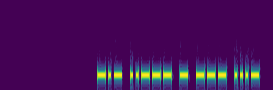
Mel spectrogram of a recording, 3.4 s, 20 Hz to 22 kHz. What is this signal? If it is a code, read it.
Morse code, heard as a keyed tone, about 36 wpm, 700 Hz. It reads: K2TOV
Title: USA Call Signs - 5 Characters - 2x Character Spacing - 35wpm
